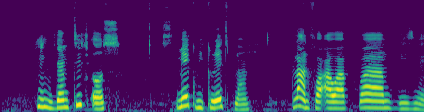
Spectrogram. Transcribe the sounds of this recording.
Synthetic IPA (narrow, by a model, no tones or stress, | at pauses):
h̩dɛ̃mtit͡ʃɔs | mekwikɾietplan | plãnfɔʔawapambiznɛ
